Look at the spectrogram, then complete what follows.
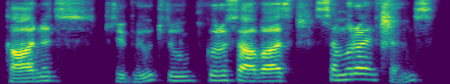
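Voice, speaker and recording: Male quiz host, lively slightly high pitch, husky edge, measured and precise, formal question reading. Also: dry recording.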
